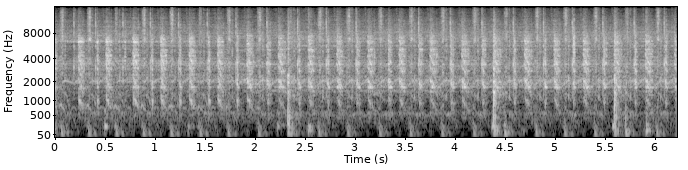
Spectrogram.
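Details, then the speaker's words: BMW K75 cafe racer custom, first start attempts after ignition rewiring, fuel at pressure, plenum top not closed: steady starter chug about three pulses a second goes on without ever catching. Owner suspects air intake issue or running low on fuel. "running low on fuel maybe so so okay gonna have to think about it some more"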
